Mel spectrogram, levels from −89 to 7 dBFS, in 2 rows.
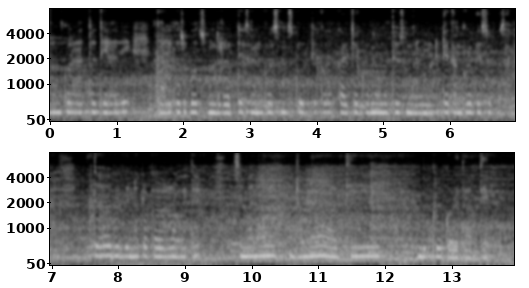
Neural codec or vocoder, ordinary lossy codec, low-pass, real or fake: codec, 16 kHz, 16 kbps, FreqCodec, smaller model; none; none; fake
